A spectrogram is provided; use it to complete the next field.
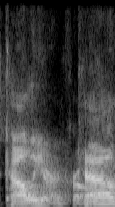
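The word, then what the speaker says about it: Calle Järnkrok: It's Calle Yarncroke. Kale, spell it like Calvin. Don't put a couple of E's on the end.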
